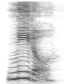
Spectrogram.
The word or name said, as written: needle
